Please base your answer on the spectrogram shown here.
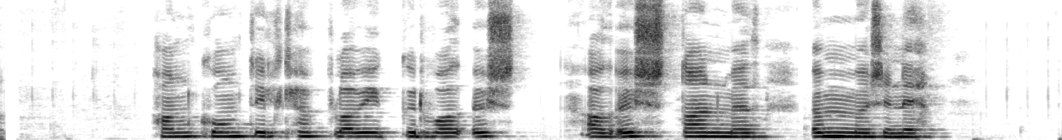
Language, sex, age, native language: Icelandic, male, 12, Icelandic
